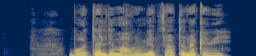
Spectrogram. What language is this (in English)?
Pashto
